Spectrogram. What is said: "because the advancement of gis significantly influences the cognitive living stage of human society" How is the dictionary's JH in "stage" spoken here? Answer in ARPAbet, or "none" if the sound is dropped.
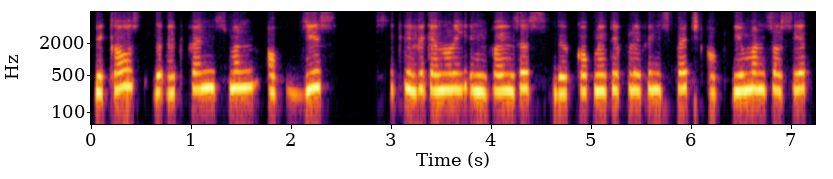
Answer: CH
